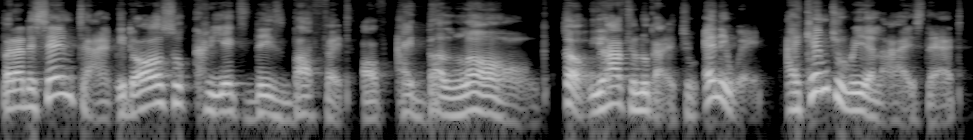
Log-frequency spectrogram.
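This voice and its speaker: A man's voice: medium pitch, normal speed, few pauses. A middle-aged man speaking as a podcast guest, telling stories and making points with emphasis. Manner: emphatic, animated storyteller. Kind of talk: conversational interview.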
